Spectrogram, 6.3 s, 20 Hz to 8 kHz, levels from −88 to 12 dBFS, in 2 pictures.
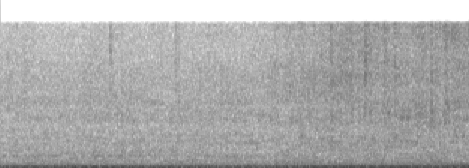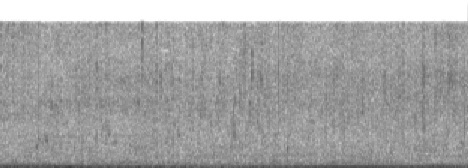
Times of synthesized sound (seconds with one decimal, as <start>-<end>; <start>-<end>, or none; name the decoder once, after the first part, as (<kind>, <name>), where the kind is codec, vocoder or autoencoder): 0.0-4.2 (codec, DAC); 4.9-6.3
